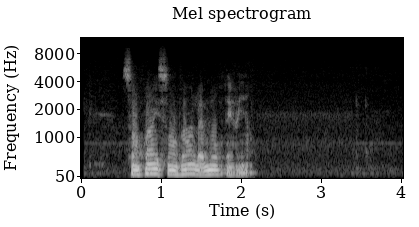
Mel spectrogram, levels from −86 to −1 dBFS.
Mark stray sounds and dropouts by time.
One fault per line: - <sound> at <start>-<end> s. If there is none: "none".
none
